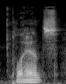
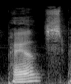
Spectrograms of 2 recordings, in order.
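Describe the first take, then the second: First: "Plants" said carefully with a clear PL; "Plants" as the right take with the L; corrected word. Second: "Pants" said without the L, as pants; slip of the tongue. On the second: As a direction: say "Pants" dropping the L sound. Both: Real, not acted.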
